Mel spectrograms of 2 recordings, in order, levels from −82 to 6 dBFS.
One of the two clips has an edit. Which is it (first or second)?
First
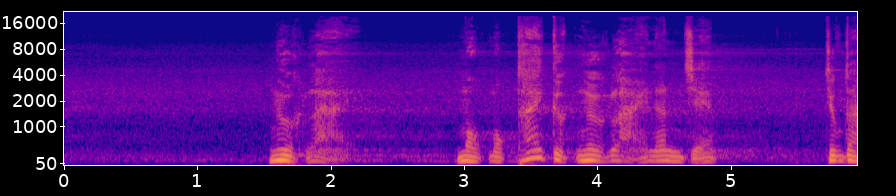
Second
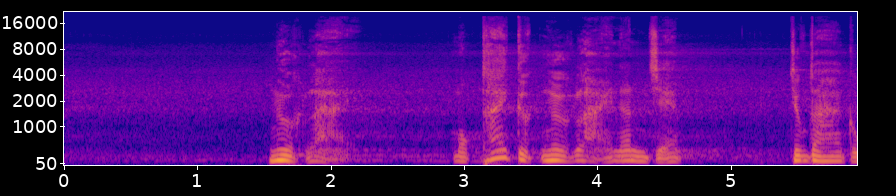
second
